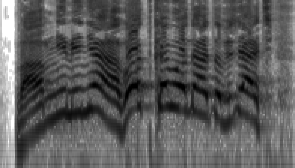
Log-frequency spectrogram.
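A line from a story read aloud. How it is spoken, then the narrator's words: Shout. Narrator (Russian): крикнул он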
